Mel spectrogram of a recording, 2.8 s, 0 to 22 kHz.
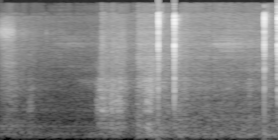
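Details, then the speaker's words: Honda automatic transmission with codes P0741/P0700, shift solenoid bench-tested by applying 12 V to pin 2 with pin 1 grounded: two sharp clicks, then two more, so the solenoid works normally and the transmission itself is suspected. "All right, this solenoid is in excellent condition. It's clicking. It's making an operation sound. So, this solenoid is not a problem either."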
